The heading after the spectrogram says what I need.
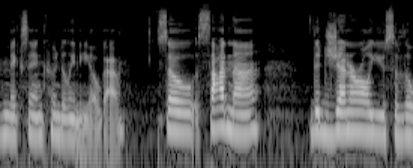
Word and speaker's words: Sadhana: about the transformational power of sadness and so sadhna it's spelled s-a-d-h-a-n-a most often and sadhna is a word has multiple meanings and so the broad sense of sadna is just your spiritual practice and so it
